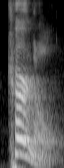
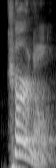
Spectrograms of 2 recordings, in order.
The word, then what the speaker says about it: colonel: You don't read the L. Instead, you say Colonel. Colonel. Repeat after me. Colonel.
